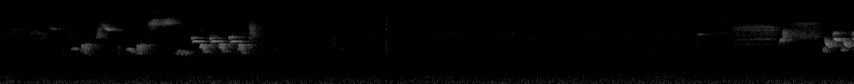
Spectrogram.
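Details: Common nightingale in summer daytime song in the Célé valley forest, Lot, south of France, recorded 11 June; varied phrases of quick repeated chirps and trills, a long quiet gap, then a loud fast trill at the end.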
